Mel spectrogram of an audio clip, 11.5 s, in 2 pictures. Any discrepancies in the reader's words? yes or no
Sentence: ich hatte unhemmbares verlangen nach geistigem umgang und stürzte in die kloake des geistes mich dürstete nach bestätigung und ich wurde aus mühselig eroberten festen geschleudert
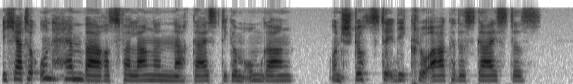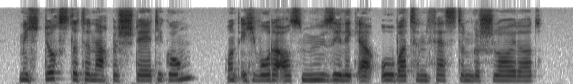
no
